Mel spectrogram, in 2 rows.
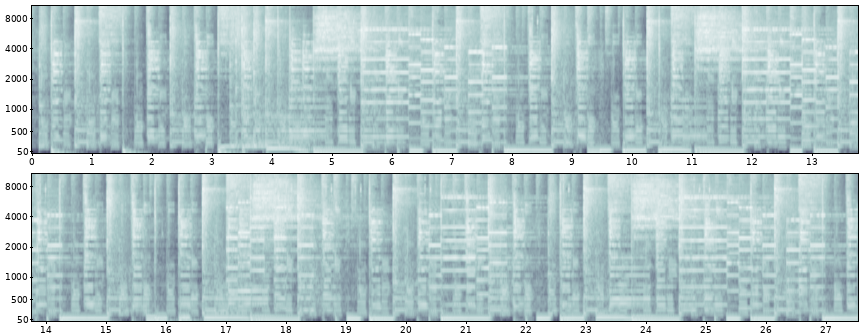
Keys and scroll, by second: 0.7 Return, 6.2 ctrl+t, 12.3 Return, 16.6 ctrl+a, 21.2 ctrl+d, 25.6 Caps_Lock, 27.4 Return.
